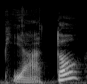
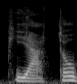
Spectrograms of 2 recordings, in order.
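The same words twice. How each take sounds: First: "piatto" with open ah, rising; correct Italian pronunciation. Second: "piatto" slowly, with English short a; learner's mispronunciation. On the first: Teacher corrects beginners, "piatto" with Italian ah. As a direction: say "piatto" as PYAHT-to. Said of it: "follow it with the correct pronunciation". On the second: Teacher shows beginners' mistake, "piatto" with English short a. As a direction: say "piatto" with at as in cat. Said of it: "first the way most people". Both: Shown as a demonstration.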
